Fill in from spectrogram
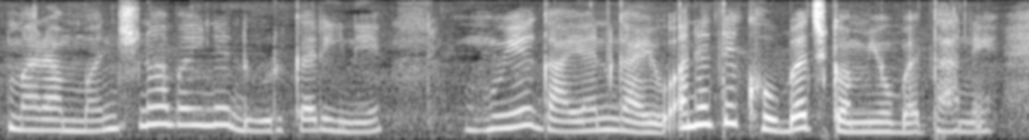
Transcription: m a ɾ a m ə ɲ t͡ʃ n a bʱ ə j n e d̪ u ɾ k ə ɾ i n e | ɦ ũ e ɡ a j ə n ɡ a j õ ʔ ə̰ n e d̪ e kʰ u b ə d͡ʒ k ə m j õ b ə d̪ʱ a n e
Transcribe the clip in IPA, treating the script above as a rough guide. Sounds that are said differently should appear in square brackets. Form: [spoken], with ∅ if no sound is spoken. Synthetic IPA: m a ɾ a m ə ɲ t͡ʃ n a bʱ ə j n e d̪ u ɾ k ə ɾ i n e | ɦ ũ e ɡ a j ə n ɡ a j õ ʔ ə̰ n e [t̪] e kʰ u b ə d͡ʒ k ə m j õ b ə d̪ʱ a n e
